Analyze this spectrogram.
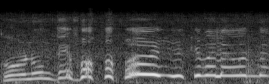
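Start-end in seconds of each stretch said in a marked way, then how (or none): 1.0-1.9 sudden high burst of laughter. Real, not acted. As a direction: crack up loud. Ríe por la escena. (carcajada aguda)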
